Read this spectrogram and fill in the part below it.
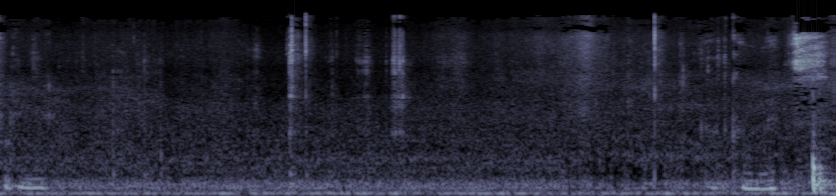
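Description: Metal pliers click against a plastic part.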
